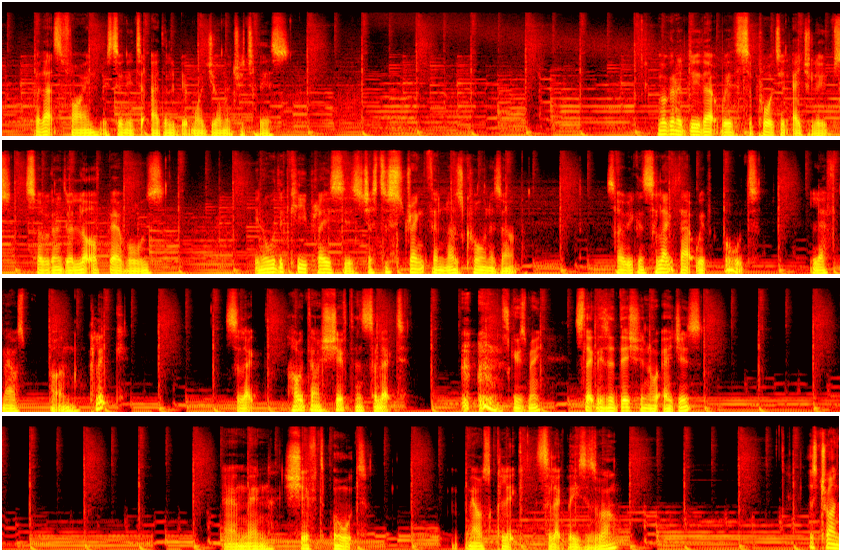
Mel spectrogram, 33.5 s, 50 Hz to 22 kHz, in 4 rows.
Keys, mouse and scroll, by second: 0.3 Tab, 0.8 scroll up 1, 3.3 Tab, 3.9 scroll down 1, 4.6 shift+middle click, 5.7 click, 6.2 Tab, 6.9 middle click, 10.5 click, 11.1 middle click, 13.8 alt+click, 15.9 middle click, 18.7 shift+click, 19.7 shift+click, 20.7 shift+click, 21.1 middle click, 23.1 shift+click, 23.7 middle click, 26.1 alt+shift+click, 27.6 alt+shift+click, 28.4 middle click, 30.4 alt+shift+click, 32.5 alt+shift+click, 32.9 middle click.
